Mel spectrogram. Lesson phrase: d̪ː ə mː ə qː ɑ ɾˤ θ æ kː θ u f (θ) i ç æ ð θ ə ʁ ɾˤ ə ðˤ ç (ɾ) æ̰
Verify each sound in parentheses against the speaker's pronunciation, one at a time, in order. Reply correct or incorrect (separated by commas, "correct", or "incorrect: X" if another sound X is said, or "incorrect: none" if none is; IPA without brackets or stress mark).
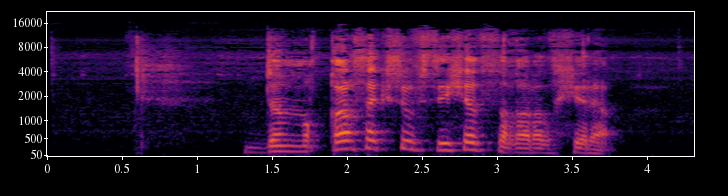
correct, correct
